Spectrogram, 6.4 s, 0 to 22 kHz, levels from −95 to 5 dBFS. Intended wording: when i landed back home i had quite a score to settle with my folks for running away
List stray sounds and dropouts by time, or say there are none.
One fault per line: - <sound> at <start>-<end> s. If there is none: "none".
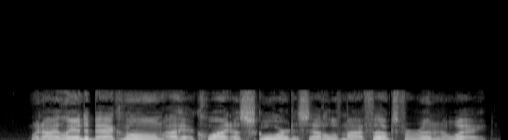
none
